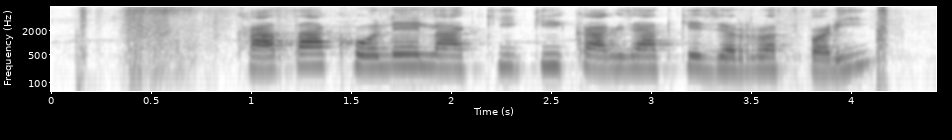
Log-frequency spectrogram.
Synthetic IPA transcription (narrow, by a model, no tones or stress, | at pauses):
kʰat̪akʰolelakikikaɡd͡ʒat̪ked͡ʒəɾuɾət̪̚pəɽi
